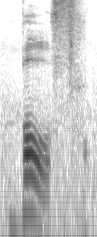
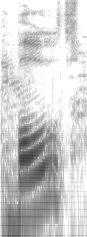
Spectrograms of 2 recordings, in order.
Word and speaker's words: both: Because yeah, going from that O to the TH, when your tongue goes between your teeth, it almost sounds like an L.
